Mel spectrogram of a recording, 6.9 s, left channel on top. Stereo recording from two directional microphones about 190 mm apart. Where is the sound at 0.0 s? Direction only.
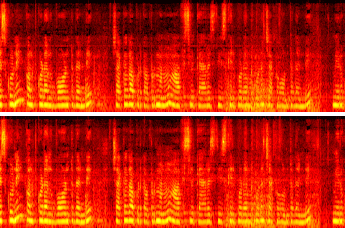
25° right (ahead or behind).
